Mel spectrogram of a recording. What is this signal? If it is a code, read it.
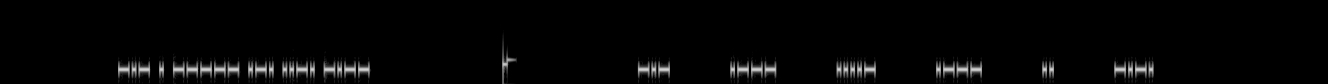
Morse code, heard as a keyed tone, about 36 wpm, spaced as for 18 wpm, 700 Hz. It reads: KE0RFY KJ4JIC
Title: USA Call Signs - 6 Characters - 6x Character Spacing - 35wpm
